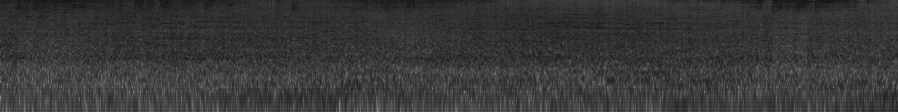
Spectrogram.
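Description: Autorack freight cars rolling past close by: a loud, steady rumble and rattle of steel wheels on the rails. A faint high squeal comes in near the end.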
